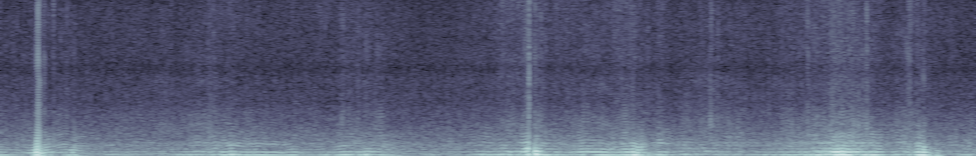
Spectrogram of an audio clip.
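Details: Honey bees droning in the hive, a low, even hum with occasional nearby bees buzzing louder and sharp taps now and then.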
